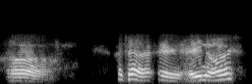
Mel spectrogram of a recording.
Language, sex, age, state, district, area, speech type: Assamese, male, 60+, Assam, Nagaon, rural, conversation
